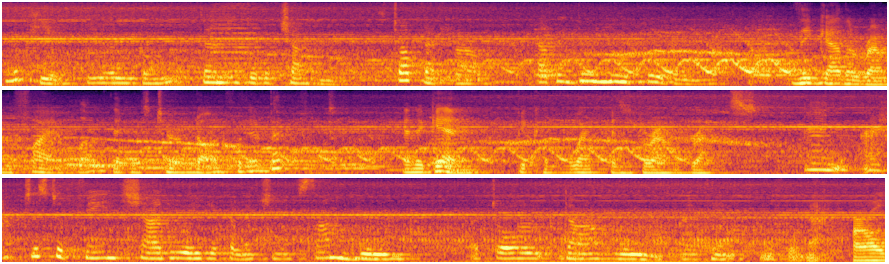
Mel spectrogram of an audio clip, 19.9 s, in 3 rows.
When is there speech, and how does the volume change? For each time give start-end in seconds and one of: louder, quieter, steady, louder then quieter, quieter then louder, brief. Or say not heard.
0.0-19.8 steady.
